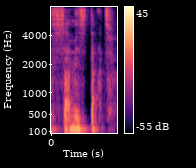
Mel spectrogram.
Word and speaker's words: samizdat: In 1970s, Moscow conceptualists created the samizdat. That is spelled exactly how it's said.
